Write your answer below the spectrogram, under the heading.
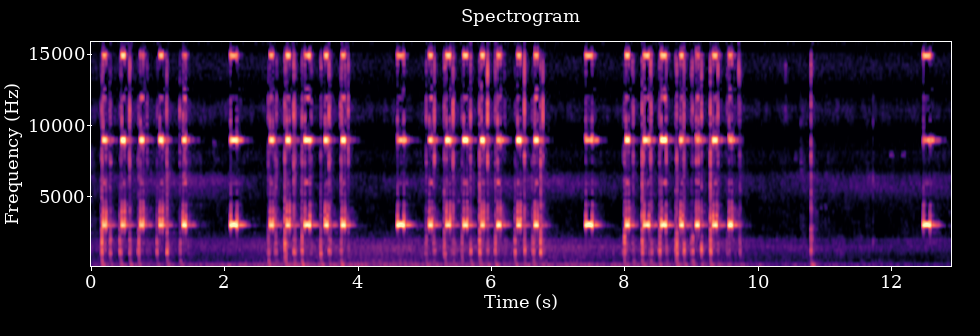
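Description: Clusters of quick high chirps in irregular bursts over a low room hum, the keypads beeping normally as the system starts up.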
